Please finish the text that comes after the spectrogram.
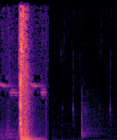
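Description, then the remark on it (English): A car door in a garage opens and shuts as a woman leans across to the passenger seat: a loud, heavy thunk lasting under half a second, then a brief faint click of the latch about half a second later. There's no talking. “Remembering her shoulder bag, she opened up the car door and leant across to the passenger seat where it lay”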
